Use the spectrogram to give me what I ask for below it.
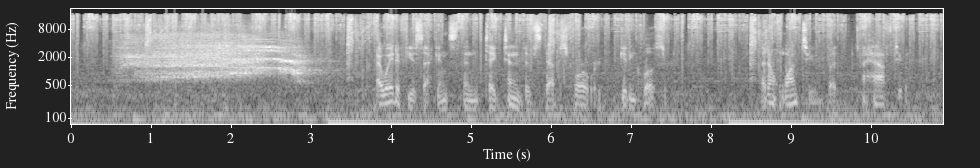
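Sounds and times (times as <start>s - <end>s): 
low rumbling bed: 0.0s - 10.8s
creature strangled shrill screech: 0.5s - 3.2s
speech: 3.9s - 7.8s, 8.6s - 10.7s.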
